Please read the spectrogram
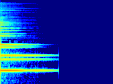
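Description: Notification-bell 'ding' sound effect of a subscribe animation: a struck chime with several pitches ringing together, fading, then cut off abruptly about a second in.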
